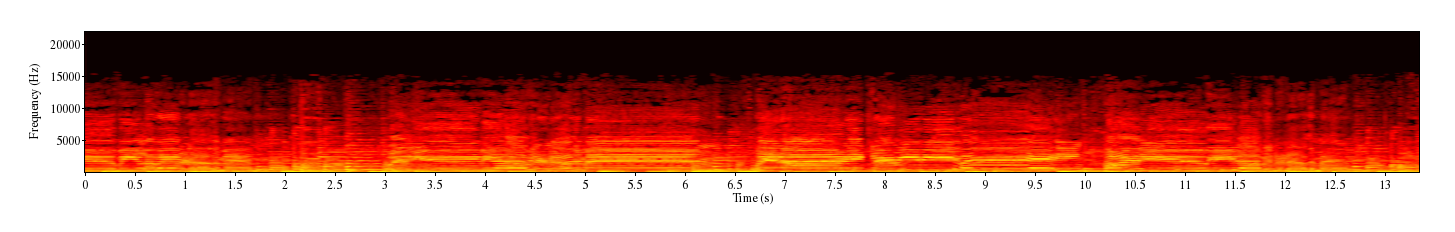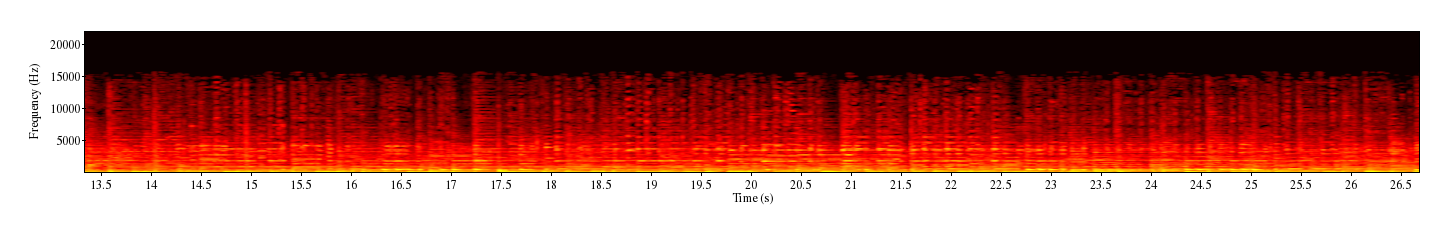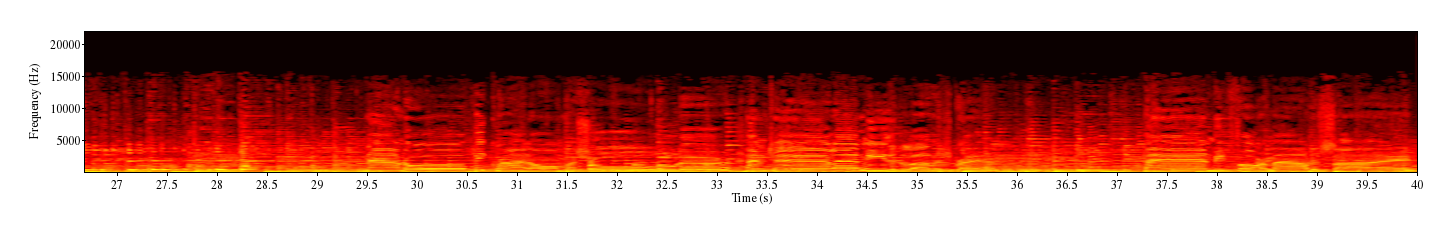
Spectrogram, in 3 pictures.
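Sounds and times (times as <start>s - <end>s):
person singing: 0.0s - 12.8s, 29.4s - 40.0s
bluegrass band playing: 0.0s - 40.0s.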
